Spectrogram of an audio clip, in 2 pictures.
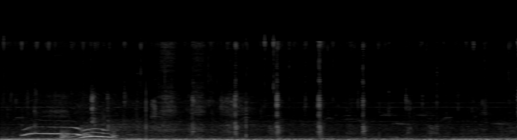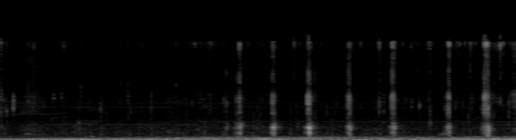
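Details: Young cat chewing steamed shark flesh stuck to its mouth utters a quick run of three or four small falling mews at the start, followed by low rumbling background noise and scattered clicks.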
